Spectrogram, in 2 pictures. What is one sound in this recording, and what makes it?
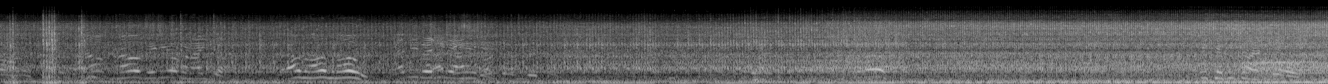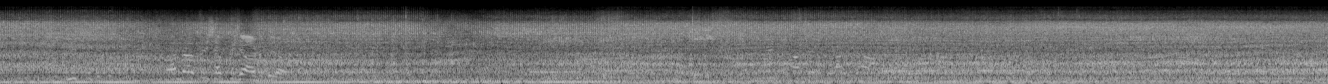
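A tractor engine rumbles steadily and grows louder as it strains.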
